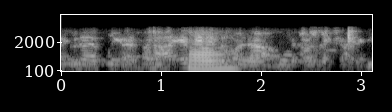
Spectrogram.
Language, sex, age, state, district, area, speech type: Maithili, female, 45-60, Bihar, Araria, rural, conversation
